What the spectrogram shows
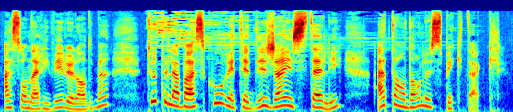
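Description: Animated woman reading a children's story. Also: medium pitch, a little fast. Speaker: narrator.

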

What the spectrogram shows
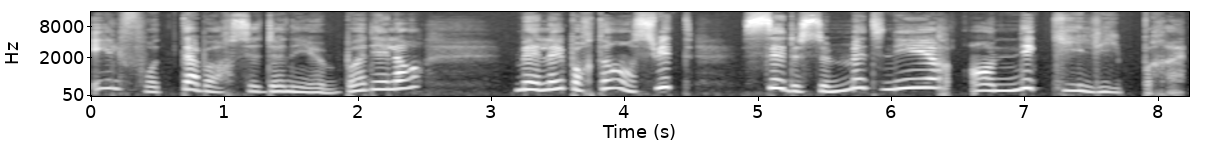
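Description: A woman's voice: high-pitched, sing-song, a little slow, a little mellow, no echo, pitched above the performer's own voice. A woman voicing a small determined female pig in a storybook, eager and hopeful, raised a little above her own voice.

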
